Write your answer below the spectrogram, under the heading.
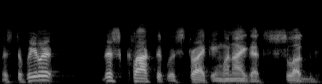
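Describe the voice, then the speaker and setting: An actor playing a tough, wry American investigator in a clipped, matter-of-fact 1940s radio drama style. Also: male voice, on the low side, very animated, moderate pace, pushed and bright, dry recording, heavily acted. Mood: confident, accusing. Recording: muffled vintage 1940s radio recording.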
